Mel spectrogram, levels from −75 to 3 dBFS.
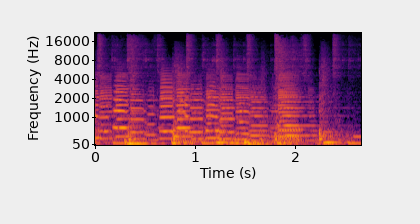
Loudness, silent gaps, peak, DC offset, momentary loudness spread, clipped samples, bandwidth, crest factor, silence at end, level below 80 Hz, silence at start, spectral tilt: -18 LUFS; none; -2 dBFS; under 0.1%; 4 LU; under 0.1%; over 20 kHz; 14 dB; 0 s; -26 dBFS; 0 s; -5 dB/octave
